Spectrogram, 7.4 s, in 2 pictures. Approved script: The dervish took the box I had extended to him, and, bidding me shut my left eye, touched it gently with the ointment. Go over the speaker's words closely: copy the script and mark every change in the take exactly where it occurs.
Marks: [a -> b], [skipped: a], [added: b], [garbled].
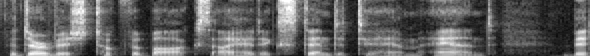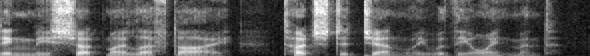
The dervish took the box I had extended to him, and, bidding me shut my left eye, touched it gently with the ointment.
